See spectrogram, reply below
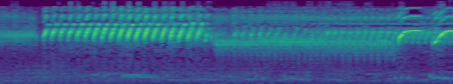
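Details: Canary master song used for training other canaries: a fast, buzzy high trill of rapidly repeated notes, then a lower rolling trill, ending with two short rising whistles.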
